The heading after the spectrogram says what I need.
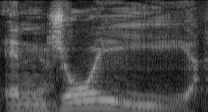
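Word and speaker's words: Njoie: don't drop it uh so the brand is enjoy enjoy yes uh you can see how to spell it uh my screen if you see that again it's n-j-o-i-e enjoy electro is that particular product uh 50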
